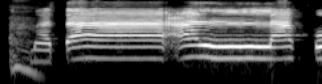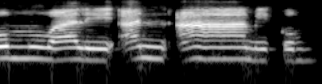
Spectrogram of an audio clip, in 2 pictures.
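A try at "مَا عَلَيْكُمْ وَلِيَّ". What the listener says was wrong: Alnya idgham bila gunanya jangan ditahan ya. Mata alakum al jangan ditahan di sini. Mata alakum ini idgham bila guna.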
